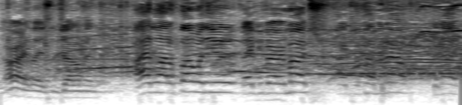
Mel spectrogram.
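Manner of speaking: calling out to the crowd. Real, not acted. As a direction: send the crowd off with a big loud goodbye. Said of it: "sign-off to the crowd".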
